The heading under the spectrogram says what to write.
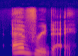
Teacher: When we say every day, one word, it all flows together, and the stress falls on the very first syllable, every day.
